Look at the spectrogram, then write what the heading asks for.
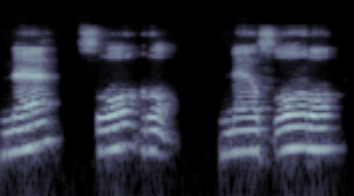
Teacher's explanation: nunnya tipis, sod sama ro-nya tebal. Ya. Atau huruf tipis yang diapit dua huruf tebal.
